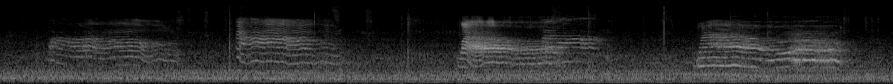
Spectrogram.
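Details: Domestic kittens nursing from their mother indoors give four drawn-out, harmonic meows, each lasting about a second and rising then falling, spaced roughly two seconds apart over a steady low room hum.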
